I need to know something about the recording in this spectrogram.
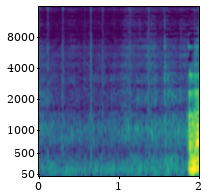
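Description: A quiet pause with faint room tone and a few soft ticks, with a man's speaking voice starting near the end.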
